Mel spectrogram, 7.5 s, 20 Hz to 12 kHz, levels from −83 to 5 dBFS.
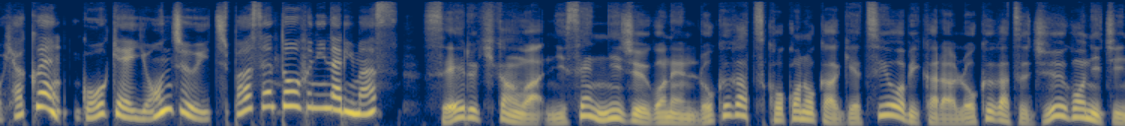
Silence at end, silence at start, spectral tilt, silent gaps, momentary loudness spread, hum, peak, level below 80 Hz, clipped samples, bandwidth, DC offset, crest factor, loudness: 0 s; 0.05 s; -6 dB/octave; none; 8 LU; none; -2 dBFS; -50 dBFS; under 0.1%; 12 kHz; under 0.1%; 16 dB; -18 LUFS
